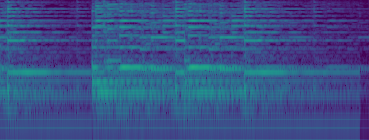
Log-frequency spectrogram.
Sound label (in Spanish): guitar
